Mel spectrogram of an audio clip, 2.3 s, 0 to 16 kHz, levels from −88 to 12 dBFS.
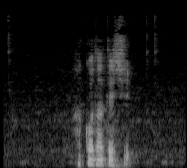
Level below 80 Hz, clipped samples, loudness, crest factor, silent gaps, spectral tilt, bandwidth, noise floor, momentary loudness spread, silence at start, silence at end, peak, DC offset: -46 dBFS; under 0.1%; -26 LUFS; 24 dB; none; -6.5 dB/octave; 11.5 kHz; -60 dBFS; 17 LU; 0.9 s; 0.7 s; -6 dBFS; under 0.1%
